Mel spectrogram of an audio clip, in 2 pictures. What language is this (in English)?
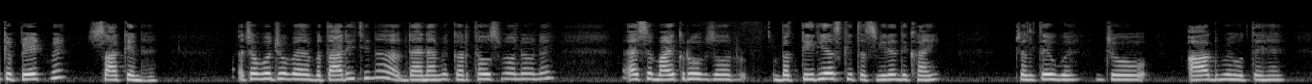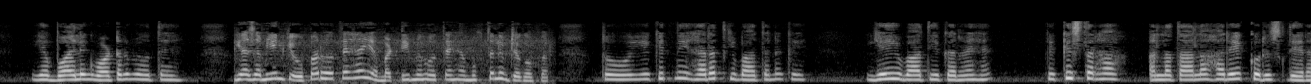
Urdu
